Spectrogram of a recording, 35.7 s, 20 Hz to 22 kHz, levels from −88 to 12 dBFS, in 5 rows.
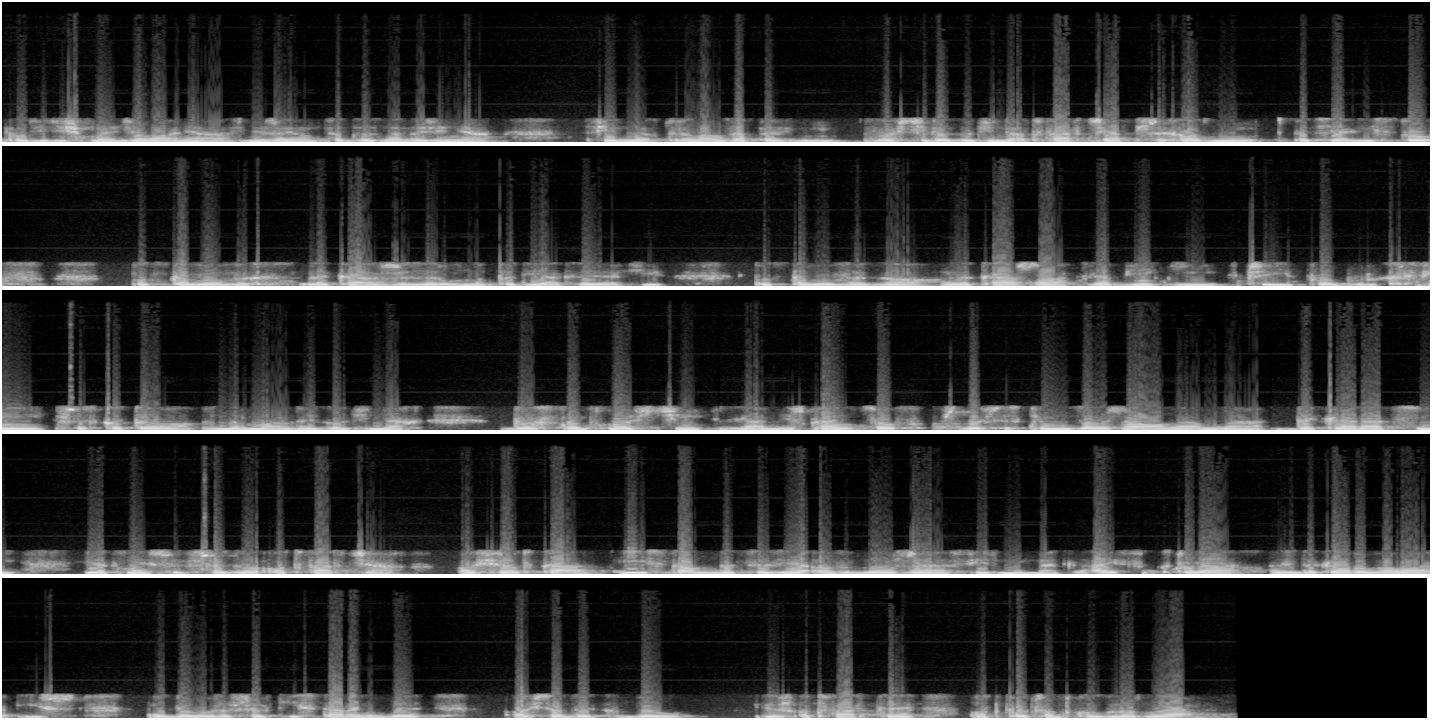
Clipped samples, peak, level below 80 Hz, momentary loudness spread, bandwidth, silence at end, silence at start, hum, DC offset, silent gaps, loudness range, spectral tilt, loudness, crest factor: under 0.1%; 0 dBFS; -42 dBFS; 5 LU; 7.2 kHz; 1 s; 0 s; none; under 0.1%; none; 1 LU; -7.5 dB/octave; -9 LUFS; 8 dB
